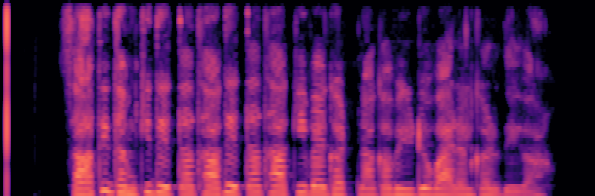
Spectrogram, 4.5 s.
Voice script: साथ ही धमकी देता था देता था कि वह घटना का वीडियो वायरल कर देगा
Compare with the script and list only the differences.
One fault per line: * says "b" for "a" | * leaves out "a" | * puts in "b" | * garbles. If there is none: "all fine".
all fine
